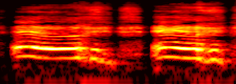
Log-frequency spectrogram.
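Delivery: hammed-up fake sobbing "eh"; mock crying. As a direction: imitate a whiny fake cry. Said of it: "Make I go cry".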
